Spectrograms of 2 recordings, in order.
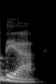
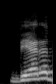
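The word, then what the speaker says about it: there: দিয়া, ইউ ক্যান গো দেয়া। দেয়ারের দুইটা প্রোনাউন্সিয়েশন বলো, একটা হচ্ছে দেয়া, দেয়া, ব্রিটিশ সাউন্ড, ব্রিটিশ সাউন্ড, দেয়া, দেয়া, অ্যান্ড আমেরিকান সাউন্ড দেয়ার, দেয়ার, দেয়া, দেয়ার, দেয়া, দেয়ার, দেয়া, দেয়ার।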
